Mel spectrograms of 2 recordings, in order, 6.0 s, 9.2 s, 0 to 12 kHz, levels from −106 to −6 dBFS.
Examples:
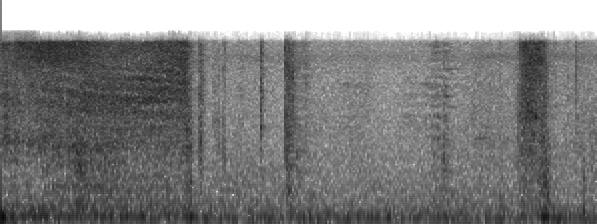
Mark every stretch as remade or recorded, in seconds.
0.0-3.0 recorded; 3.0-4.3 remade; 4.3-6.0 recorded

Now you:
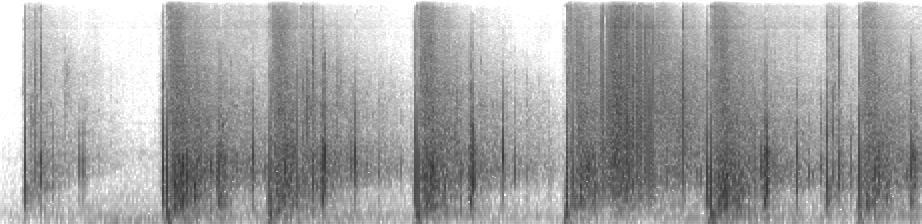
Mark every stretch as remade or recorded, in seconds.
0.0-0.8 recorded; 0.8-4.0 remade; 4.0-6.6 recorded; 6.6-8.3 remade; 8.3-9.2 recorded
